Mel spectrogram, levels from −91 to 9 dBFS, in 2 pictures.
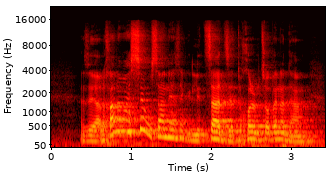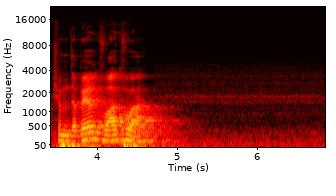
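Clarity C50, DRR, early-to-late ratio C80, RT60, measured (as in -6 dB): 8.0 dB, 6.0 dB, 10.5 dB, 1.1 s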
